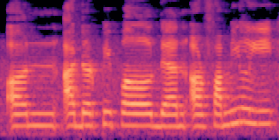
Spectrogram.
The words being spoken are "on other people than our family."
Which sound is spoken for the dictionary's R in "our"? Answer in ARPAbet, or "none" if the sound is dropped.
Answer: W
